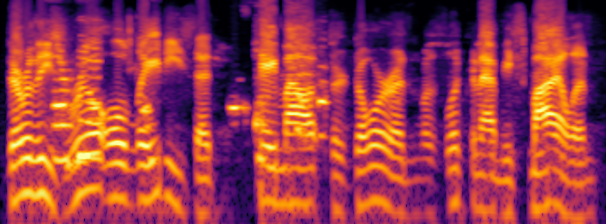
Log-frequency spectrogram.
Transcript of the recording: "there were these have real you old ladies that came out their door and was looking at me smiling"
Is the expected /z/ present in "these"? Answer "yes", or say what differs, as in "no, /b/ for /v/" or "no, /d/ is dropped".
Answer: yes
